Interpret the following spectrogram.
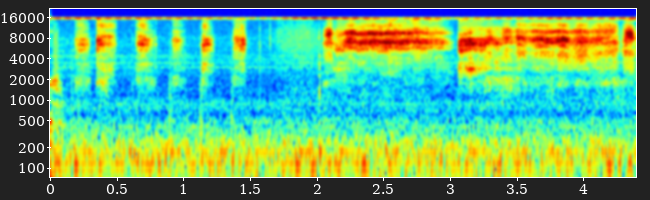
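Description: Felt-tip marker writing on paper, faint: a few short strokes, then two longer scratchy strokes about halfway through as a wavy outline is drawn around the equation.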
